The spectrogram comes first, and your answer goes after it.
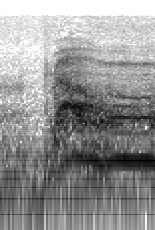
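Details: Leo, a grumpy house cat, lets out a sudden sustained yowl, a steady, low, moaning tone held for about a second after a quiet start.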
